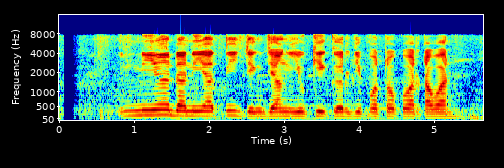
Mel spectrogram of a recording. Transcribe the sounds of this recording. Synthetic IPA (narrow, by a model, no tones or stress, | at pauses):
iniadaniat̪id͡ʒɨŋd͡ʒaŋjukikɨrdipɔt̪ɔkəwart̪awan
